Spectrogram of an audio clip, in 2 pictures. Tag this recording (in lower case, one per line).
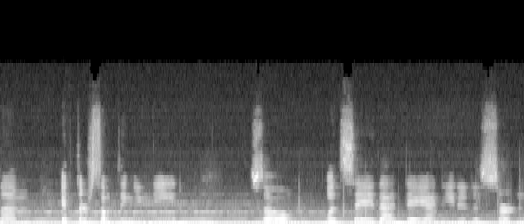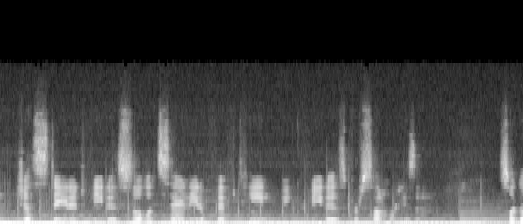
music
speech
